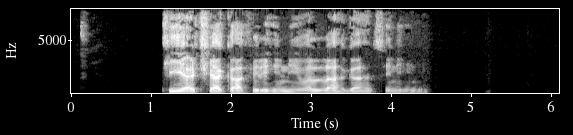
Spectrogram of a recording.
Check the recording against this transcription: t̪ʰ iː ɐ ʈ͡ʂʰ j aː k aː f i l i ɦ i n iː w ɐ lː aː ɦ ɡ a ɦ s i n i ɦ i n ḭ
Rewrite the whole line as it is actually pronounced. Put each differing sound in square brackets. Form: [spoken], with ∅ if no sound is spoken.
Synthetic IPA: t̪ʰ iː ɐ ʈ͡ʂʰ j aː k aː f i [ɾ] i ɦ i n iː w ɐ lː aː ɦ ɡ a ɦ s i n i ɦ i n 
